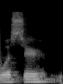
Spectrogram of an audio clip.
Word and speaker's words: Worcester: That's how that I get the Yeah, Worcester. pronunciation right.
